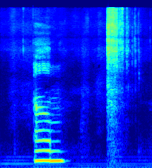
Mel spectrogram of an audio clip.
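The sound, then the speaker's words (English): A short, bright crinkle of a plastic bag lying on the floor rustles once, just after a brief hummed vocal sound; otherwise quiet. “Sorry, there's a plastic bag on the floor from last night.”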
